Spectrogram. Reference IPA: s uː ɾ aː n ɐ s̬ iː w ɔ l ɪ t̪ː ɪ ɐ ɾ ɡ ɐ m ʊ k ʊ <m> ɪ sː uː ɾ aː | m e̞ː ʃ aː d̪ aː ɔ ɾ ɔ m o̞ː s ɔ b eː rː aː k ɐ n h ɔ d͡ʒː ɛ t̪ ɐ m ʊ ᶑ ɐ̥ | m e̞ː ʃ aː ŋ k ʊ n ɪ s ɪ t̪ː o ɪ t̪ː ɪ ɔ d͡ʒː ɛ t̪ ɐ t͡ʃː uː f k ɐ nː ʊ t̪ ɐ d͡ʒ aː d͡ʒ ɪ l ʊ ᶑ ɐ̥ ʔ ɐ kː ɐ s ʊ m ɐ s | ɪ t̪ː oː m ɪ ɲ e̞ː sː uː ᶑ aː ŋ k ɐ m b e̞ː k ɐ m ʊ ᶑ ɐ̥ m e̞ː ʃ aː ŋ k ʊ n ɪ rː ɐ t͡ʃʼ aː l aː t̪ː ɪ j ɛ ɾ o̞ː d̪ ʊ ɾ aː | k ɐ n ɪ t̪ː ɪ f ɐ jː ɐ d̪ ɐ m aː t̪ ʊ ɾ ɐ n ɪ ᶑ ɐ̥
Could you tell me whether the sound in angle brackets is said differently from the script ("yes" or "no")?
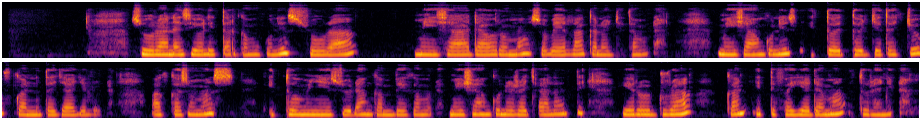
yes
